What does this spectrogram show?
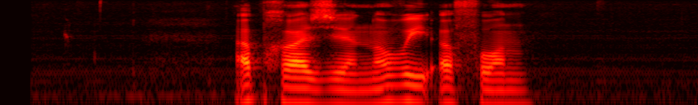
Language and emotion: Russian, neutral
